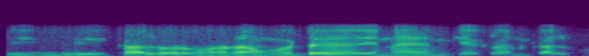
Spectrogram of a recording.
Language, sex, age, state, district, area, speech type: Tamil, male, 18-30, Tamil Nadu, Madurai, urban, conversation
